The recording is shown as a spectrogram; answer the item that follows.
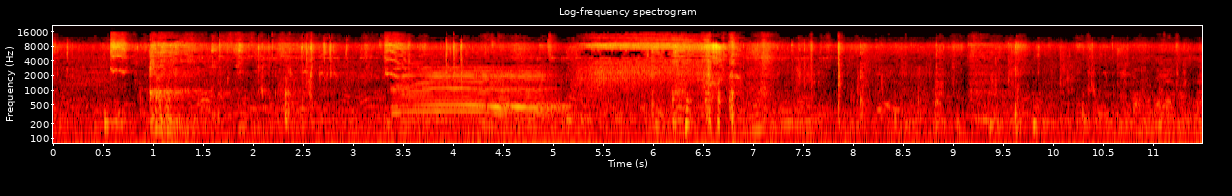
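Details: Karapan sapi racing bulls in training at an Asemanis field, Indonesia, before an event: one drawn-out, harmonic moo lasting about three seconds, then crowd talk, rustling and thumps.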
